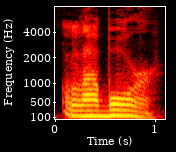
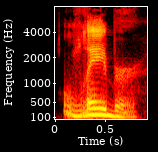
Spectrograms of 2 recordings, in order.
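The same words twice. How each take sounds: First: It is said with a Spanish-style pronunciation. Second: It is said with a plain English pronunciation. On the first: "Maybe it's labor" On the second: "Or am I mispronouncing it?"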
